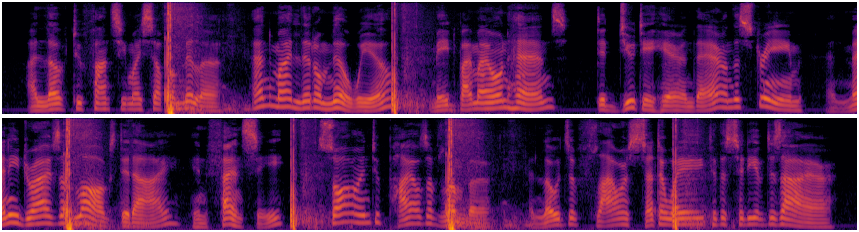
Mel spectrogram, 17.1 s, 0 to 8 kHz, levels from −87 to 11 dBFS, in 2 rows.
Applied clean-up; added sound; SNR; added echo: none; Fireworks; 0 dB; none.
